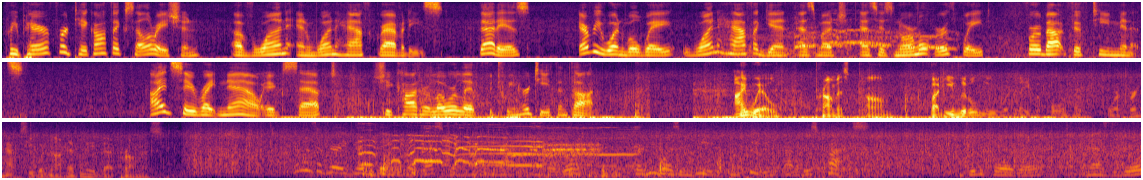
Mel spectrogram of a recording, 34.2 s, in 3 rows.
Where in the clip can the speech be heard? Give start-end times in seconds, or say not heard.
0.1-11.6, 12.8-17.4, 18.7-24.4, 25.6-31.4, 32.4-34.1.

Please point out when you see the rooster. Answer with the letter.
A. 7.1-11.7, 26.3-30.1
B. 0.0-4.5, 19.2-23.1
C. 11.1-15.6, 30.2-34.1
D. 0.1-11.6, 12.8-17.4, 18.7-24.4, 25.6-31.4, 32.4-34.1
A.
